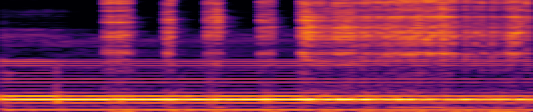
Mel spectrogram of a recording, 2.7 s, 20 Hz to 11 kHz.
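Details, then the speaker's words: Burnt-out armature from a Bosch GWS 9-115S grinder tested on a growler: steady mains hum with bursts of rapid buzzing as the blade is magnetized and chatters against the armature at the mains frequency; shorted windings confirmed. "it's getting magnetized and attracted to the armature. And that vibrating noise is the frequency of the power going on."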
